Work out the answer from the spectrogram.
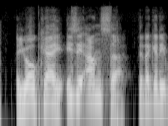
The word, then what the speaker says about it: Anca: It's actually Anca, but don't worry, Anca. I've heard all sorts. I say it like Anca. I've made up a letter because it's a C, so it is Anca.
